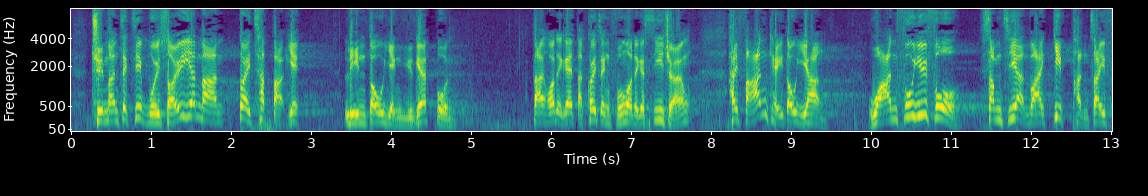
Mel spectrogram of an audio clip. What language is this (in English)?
Cantonese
